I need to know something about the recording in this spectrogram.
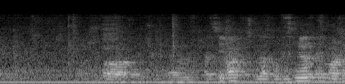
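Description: A man speaks into a microphone, heard through loudspeakers.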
